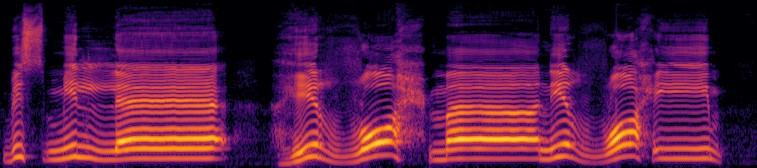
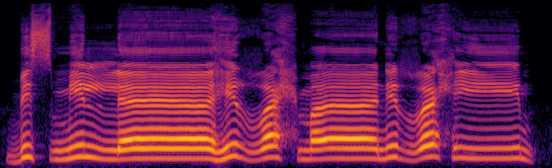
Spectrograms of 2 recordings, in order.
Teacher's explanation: تفخیم مثال کے طور پر ہم کہتے ہیں را پر زبر آئے گی تو را کو موٹا پڑھنا ہے, جیسے بسم اللہ الرحمن الرحیم, را پر زبر ہے, موٹی پڑھی جائے گی, مفخم پڑھی جائے گی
